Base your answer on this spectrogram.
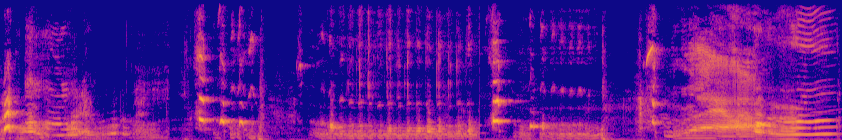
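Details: A pet dog producing funny vocal sounds: rough, grumbling, growl-like murmurs and short yelps, then a louder wavering whining howl near the end, with a few quiet gaps between them.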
